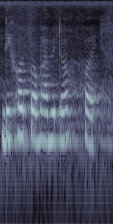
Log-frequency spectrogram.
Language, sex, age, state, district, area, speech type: Assamese, female, 60+, Assam, Nagaon, rural, spontaneous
